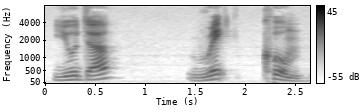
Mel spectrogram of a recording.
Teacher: So we just completely ignore that first kaf.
